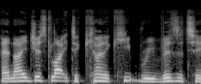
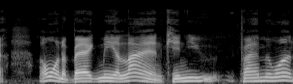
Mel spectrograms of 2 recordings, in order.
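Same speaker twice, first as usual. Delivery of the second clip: mock American hunter voice, slower. Speaker acting out international hunters coming to a game farm, put-on American hunter voice. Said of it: "They don't always talk like that".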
